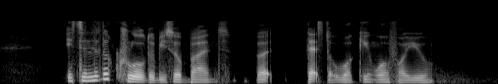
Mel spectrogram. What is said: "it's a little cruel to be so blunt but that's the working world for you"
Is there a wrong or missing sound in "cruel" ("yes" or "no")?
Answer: no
